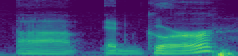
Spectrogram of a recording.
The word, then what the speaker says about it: Imgur: Imgur is how you say it.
